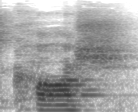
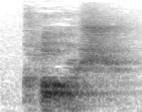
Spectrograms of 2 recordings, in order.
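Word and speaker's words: cosh: the hyperbolic cosine in abbreviation is Kos X cos x so that means hyperbolic cosine pronounced Kos and there's our familiar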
